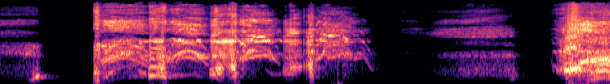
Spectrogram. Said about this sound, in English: Quit making me cough, man. It hurts.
